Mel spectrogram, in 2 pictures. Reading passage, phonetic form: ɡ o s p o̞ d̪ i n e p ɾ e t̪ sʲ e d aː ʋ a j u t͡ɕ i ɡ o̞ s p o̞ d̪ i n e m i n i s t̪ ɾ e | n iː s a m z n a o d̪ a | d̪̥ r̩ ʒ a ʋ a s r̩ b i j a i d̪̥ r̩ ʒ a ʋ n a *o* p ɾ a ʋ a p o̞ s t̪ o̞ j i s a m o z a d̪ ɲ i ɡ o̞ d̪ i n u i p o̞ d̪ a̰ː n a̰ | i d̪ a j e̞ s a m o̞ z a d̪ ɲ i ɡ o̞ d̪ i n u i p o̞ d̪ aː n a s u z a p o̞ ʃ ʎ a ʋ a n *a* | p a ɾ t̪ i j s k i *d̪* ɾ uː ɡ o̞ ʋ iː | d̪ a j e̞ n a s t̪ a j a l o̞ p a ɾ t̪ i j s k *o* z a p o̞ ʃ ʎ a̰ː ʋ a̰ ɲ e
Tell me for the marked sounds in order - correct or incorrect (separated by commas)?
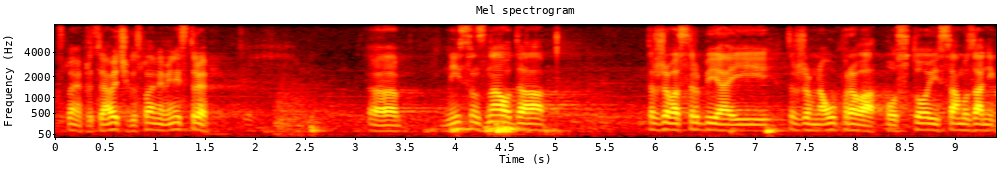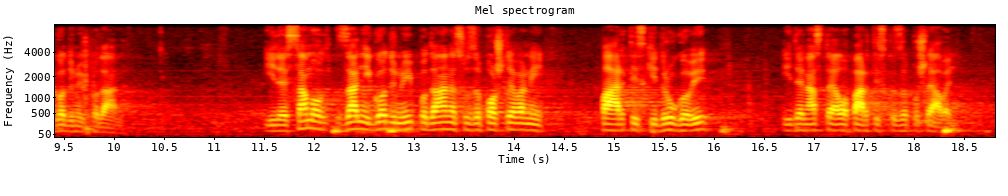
incorrect, incorrect, correct, correct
